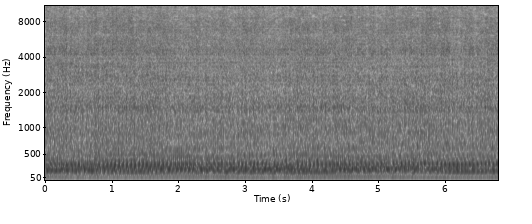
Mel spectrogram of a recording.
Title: Old Hotpoint AQUARIUS 6kg WMA58 Washing Machine Spinning with very Bad Bearings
